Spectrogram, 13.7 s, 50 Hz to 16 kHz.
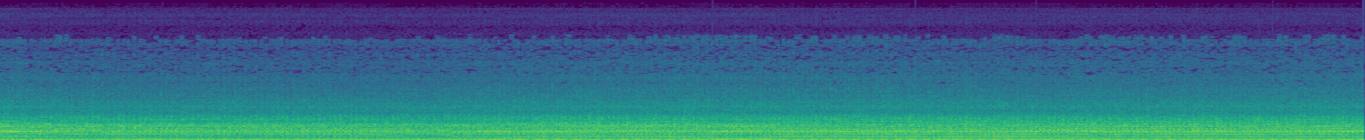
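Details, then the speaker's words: Briggs & Stratton vertical-shaft generator salvaged from the tip, powering an 850 W drill and roughly 200 W floodlight: steady, even low thrum, no knocks or hunting; carries the electrical load cleanly. "Tôi không thấy nó có vấn đề gì cả. Tôi không nghĩ nó quay khá ổn, nhưng có vẻ như nó chạy máy khoan rất tốt, đó là 850 WS."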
